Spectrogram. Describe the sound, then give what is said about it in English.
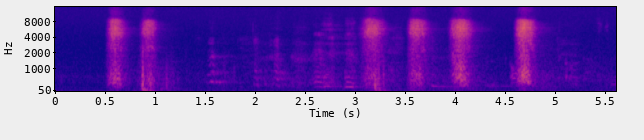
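A person exaggeratedly imitates sniffing: about six sharp, loud nasal inhales in uneven bursts, a quick pair followed by a pause and then four more spaced sniffs. “They're sniffing these guys.”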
